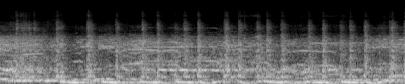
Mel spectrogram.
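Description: Amplified live band music through large speaker stacks: a steady, fast drum beat with a keyboard melody over it.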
